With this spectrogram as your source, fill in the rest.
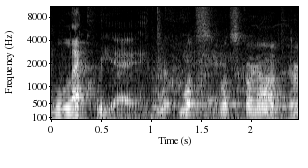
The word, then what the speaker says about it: L'Ecuyer: for seeing me and you're a olecki uh no it's it was yes it's that's pronounced lequier what's what's going on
